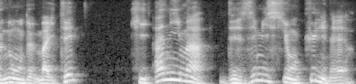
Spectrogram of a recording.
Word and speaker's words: des émissions: fluidity of the pronunciation, you link the consonant with the vowel of the next word. So you say des émissions, and then the S becomes a kind of a Z, des émissions.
